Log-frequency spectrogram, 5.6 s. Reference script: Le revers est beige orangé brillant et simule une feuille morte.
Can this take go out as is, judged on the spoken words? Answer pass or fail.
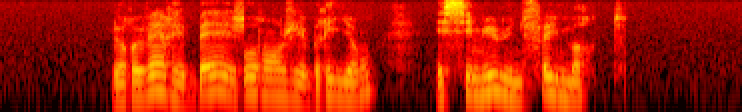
pass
